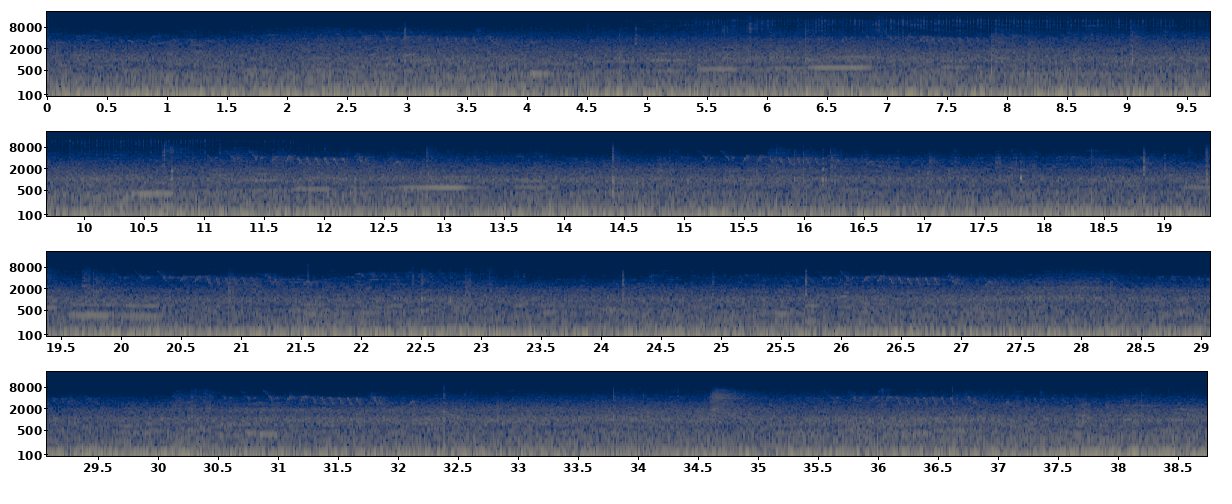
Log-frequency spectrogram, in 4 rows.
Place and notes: Brno, Lužánky - park ambience
08:23 Brno, Lužánky
(remote microphone: AOM5024/ IQAudio/ RasPi2)
Jihomoravský kraj, Jihovýchod, Česko, 16 June 2021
